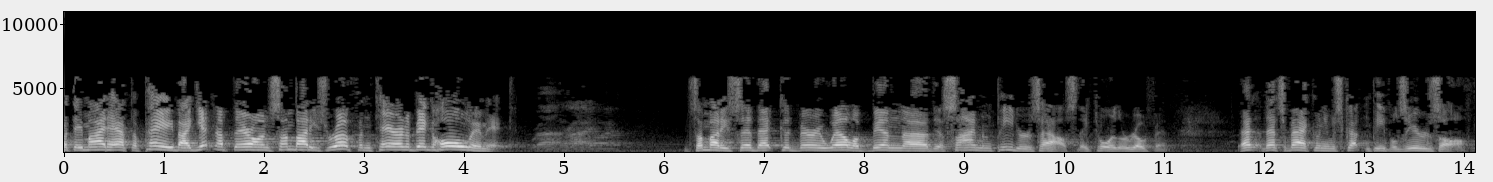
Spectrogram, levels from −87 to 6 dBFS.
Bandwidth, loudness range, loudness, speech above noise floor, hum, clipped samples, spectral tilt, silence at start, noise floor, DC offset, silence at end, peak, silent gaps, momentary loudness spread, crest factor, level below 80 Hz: 6.2 kHz; 7 LU; -19 LUFS; 42 dB; none; under 0.1%; -5.5 dB/octave; 0 s; -62 dBFS; under 0.1%; 0.15 s; -4 dBFS; none; 12 LU; 16 dB; -68 dBFS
